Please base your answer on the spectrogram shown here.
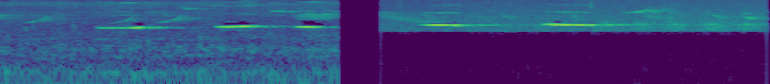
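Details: Birds of Brazil's Cerrado in chorus: clear level whistles repeated several times, overlaid by thin high twitters and chirps.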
